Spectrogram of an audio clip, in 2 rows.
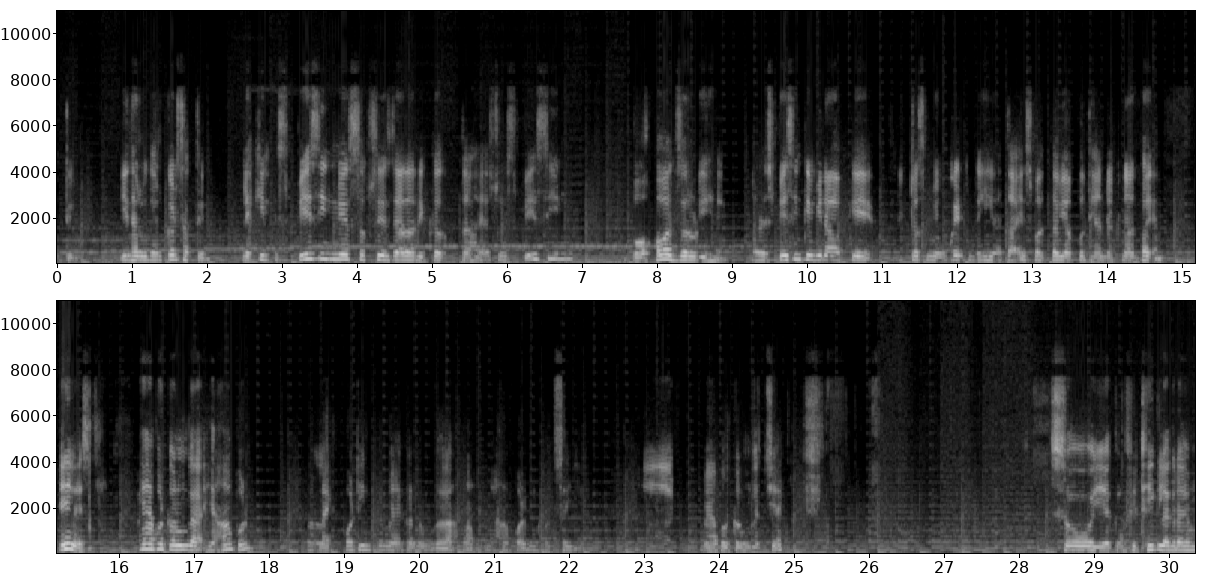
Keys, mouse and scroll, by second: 16.8-23.2 drag, 23.3 click, 24.4-25.7 typing, 26.7-29.2 typing.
